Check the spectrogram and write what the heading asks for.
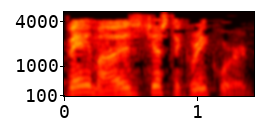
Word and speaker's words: Bema: It's pronounced Bema. But if you like Bema, you keep calling it that.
